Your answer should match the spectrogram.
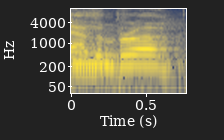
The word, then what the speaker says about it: Edinburgh: I know you're any minute now on your way to Edinburgh. Yes. Edinburgh. Is that how you say it? I feel like it's Scottish, babe. So it's like Edinburgh.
